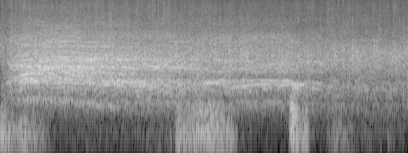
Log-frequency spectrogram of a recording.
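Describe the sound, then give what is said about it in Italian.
A crowd applauds a contestant steadily for about six seconds, measured by an applause meter, a dense, loud wash of clapping that stays fairly even throughout, with no speech over it. “Paolo, facciamo un passo in avanti perché anche per te c'è l'applausometro”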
